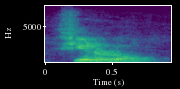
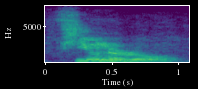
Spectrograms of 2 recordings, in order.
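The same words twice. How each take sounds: The two takes are said the same way.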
